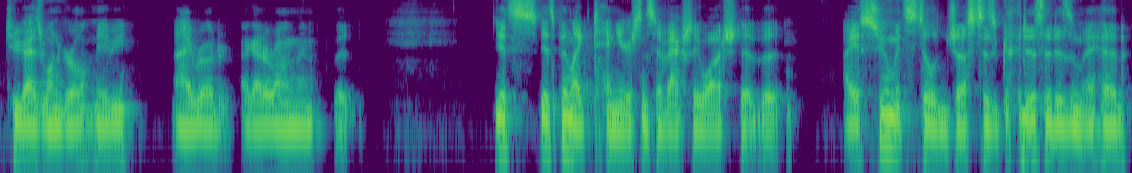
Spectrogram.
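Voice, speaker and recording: A man co-hosting a podcast, chatting casually and enthusiastically, laughing often and filling pauses with "like" and "uh". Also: deep voice, flat delivery, pushed and bright, breathy edge. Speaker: podcast co-host. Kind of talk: casual chat.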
